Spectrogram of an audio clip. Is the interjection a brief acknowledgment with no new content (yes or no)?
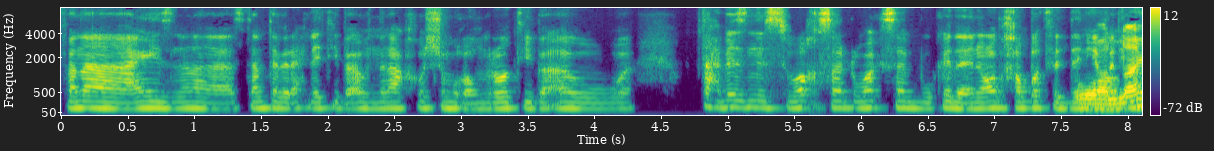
no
